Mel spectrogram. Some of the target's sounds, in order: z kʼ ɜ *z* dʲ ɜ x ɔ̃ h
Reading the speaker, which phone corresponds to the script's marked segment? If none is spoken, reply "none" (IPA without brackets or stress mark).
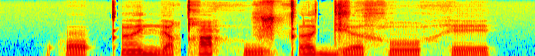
none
